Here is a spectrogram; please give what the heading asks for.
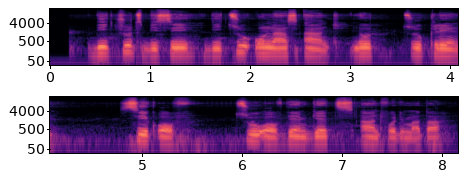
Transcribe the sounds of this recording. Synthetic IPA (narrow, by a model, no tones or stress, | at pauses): ditɹutbisedituʔonasãndno | tuklĩn | sekɔf | tuɔfdɛ̃mɡɛtsãndfɔdimata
